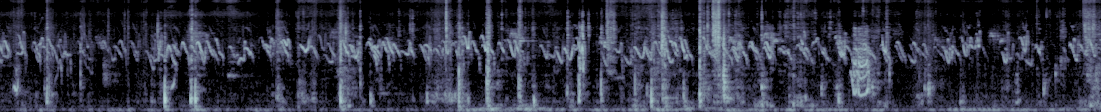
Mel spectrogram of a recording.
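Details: Yellow pheasant and partridge chicks feeding at home, pecking and searching for food under their parents' watch; dense chorus of high, rapid peeping chirps overlapping throughout, with occasional louder clucks and scratching sounds.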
